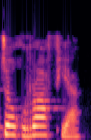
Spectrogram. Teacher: Coğrafiya raya düşür, yəni ikinci hecanın üzərinə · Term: vurğu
